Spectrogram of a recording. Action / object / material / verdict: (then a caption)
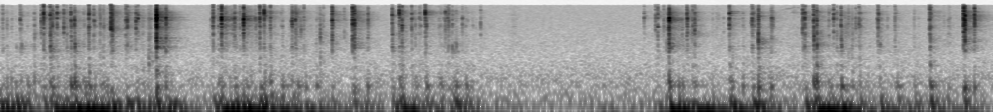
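tap / plastic laptop keyboard / plastic / none. Fingertips of both hands type steadily on a black laptop keyboard with plastic keys, producing rapid, short, bright clicks over a low rumble. The typing pauses briefly in the middle of the clip, then resumes at the same steady pace.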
